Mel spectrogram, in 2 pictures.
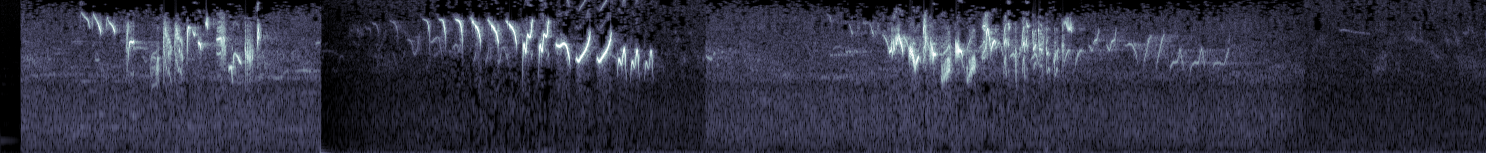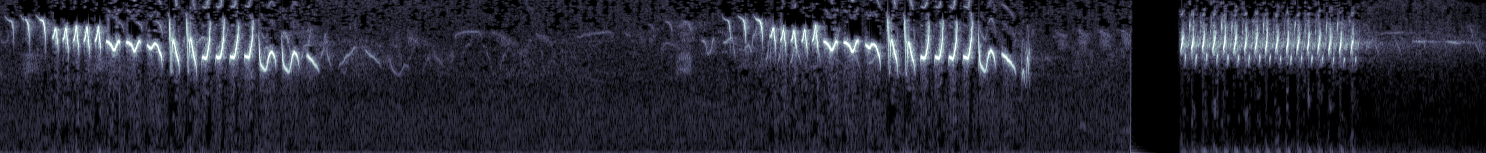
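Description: A songbird singing, repeating a phrase of many fast notes that falls in pitch, about six times with pauses of a few seconds between.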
